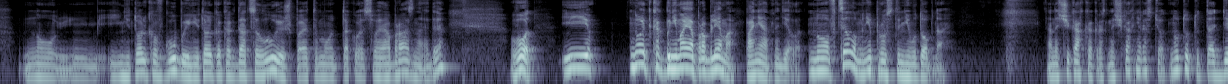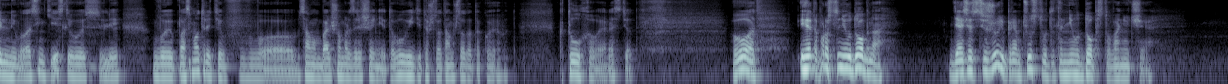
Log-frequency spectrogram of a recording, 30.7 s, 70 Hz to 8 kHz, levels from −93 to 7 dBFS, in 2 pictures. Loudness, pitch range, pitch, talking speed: -25 LUFS, 105-145 Hz, 115 Hz, 160 wpm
